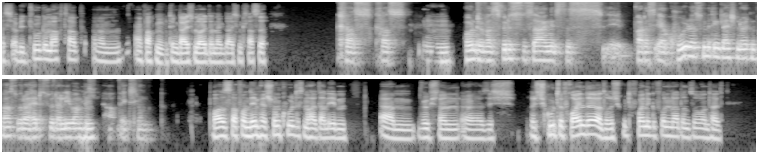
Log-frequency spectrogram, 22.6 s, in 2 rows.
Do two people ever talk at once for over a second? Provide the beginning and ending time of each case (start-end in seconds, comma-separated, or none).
none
